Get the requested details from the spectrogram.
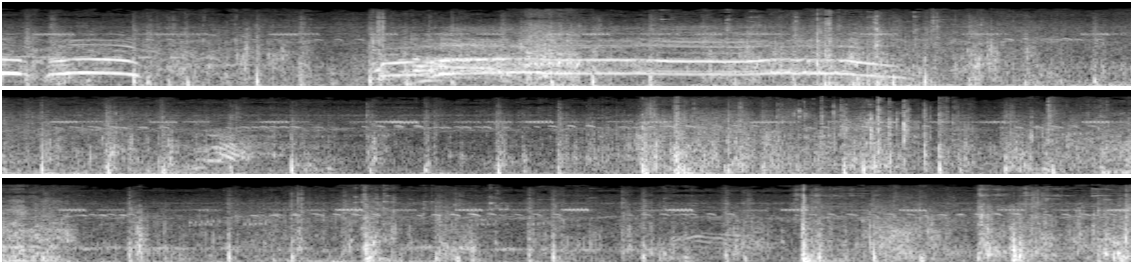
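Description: Horse hooves clop steadily on soft ground.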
